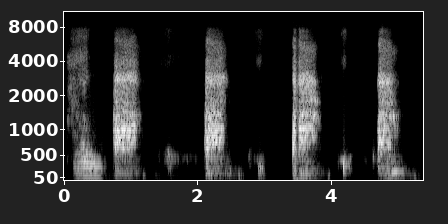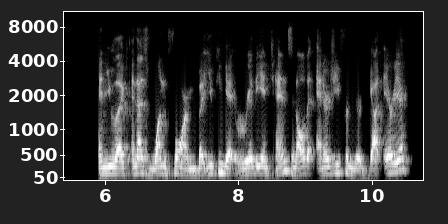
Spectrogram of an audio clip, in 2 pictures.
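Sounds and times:
forceful breathing in intense breath work: 0.0 - 4.4
softer breathy puffs and gasps: 0.0 - 5.2
speech: 0.1 - 0.8, 5.9 - 10.6.

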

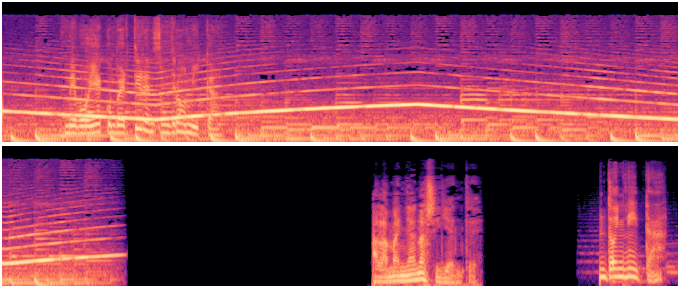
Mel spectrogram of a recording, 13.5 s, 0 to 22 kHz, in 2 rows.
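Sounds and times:
ambulance siren wailing: 0.0 - 8.0
speech: 0.6 - 2.4, 10.6 - 11.6, 12.7 - 13.4.

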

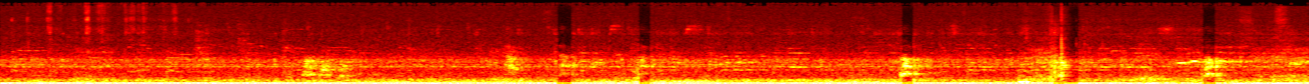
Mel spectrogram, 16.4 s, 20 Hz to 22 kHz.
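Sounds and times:
steady low hum: 0.0 - 16.3
dog barking outside, as if through a wall: 3.7 - 4.5, 6.2 - 8.3, 11.2 - 11.7, 15.0 - 15.4.

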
